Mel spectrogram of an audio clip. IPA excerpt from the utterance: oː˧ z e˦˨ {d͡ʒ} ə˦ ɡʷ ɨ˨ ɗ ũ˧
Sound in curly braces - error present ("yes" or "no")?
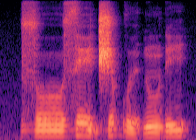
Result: no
